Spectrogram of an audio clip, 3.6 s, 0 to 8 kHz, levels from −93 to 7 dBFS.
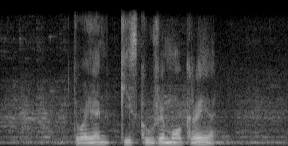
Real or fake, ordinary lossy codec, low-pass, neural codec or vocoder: real; none; 7.2 kHz; none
